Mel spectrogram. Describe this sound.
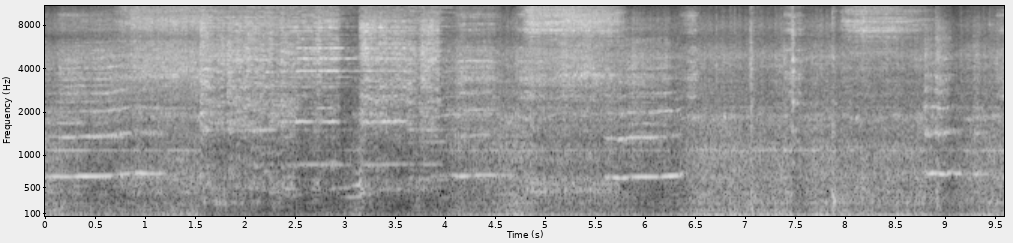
A large train comes to a screeching fault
